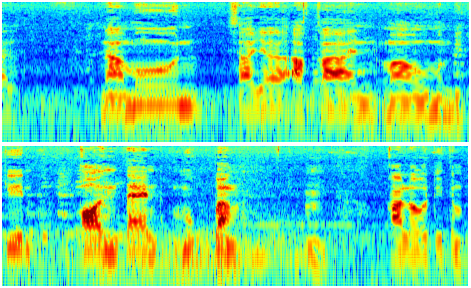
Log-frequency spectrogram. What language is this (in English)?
Indonesian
